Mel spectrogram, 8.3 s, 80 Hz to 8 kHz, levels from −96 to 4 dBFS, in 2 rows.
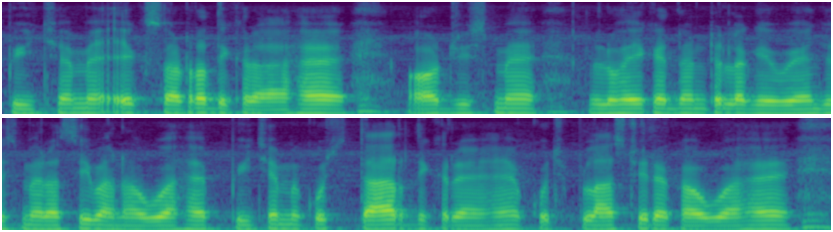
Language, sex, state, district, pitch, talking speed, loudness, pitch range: Hindi, male, Jharkhand, Garhwa, 115 Hz, 230 wpm, -19 LUFS, 110-120 Hz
